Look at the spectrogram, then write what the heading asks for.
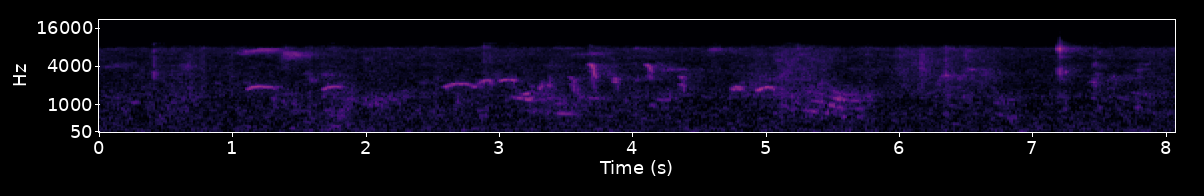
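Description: Songbird calls: a run of short, arched chirps and quick upward whistles, faint, with one sharp click near the end.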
